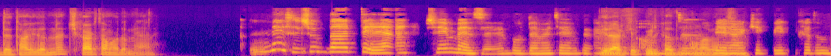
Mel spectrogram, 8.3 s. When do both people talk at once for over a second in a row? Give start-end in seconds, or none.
6.0-7.5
